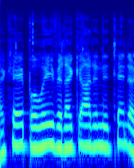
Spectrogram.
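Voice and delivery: put-on high, sobbing child's voice, blubbering through tears. Retelling a video where a kid sobs over a gift: imitating a crying kid. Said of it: "He's just, like, crying".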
